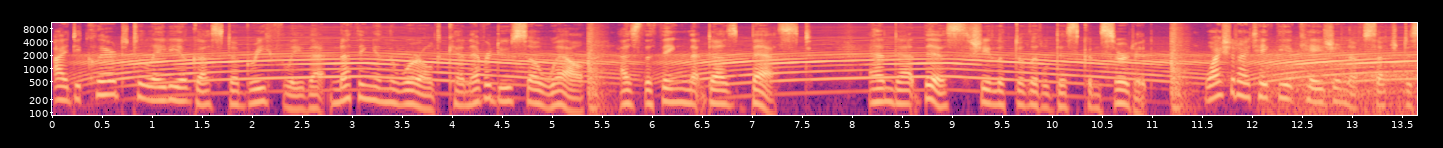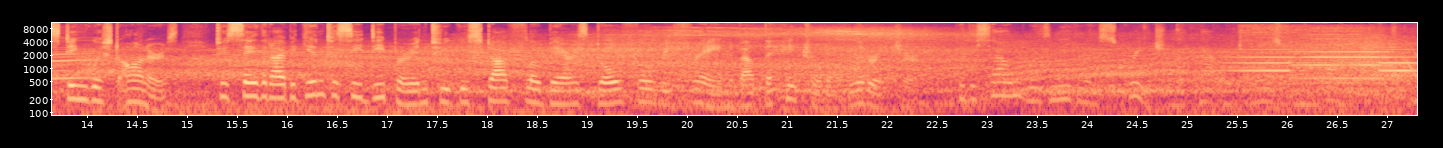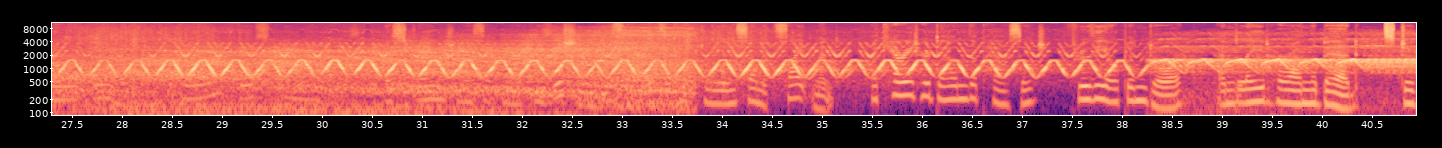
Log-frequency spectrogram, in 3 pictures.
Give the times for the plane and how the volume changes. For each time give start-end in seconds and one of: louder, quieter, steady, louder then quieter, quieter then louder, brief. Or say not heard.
12.0-33.8 steady.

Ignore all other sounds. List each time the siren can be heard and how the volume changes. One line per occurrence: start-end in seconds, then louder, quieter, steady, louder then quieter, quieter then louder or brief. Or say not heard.
0.1-14.2 steady
25.3-40.8 steady.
